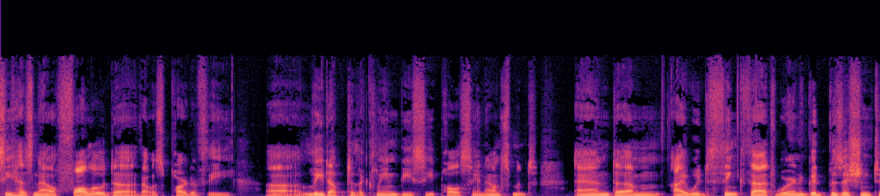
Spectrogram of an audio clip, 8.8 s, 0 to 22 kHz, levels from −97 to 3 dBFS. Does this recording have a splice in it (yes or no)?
no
